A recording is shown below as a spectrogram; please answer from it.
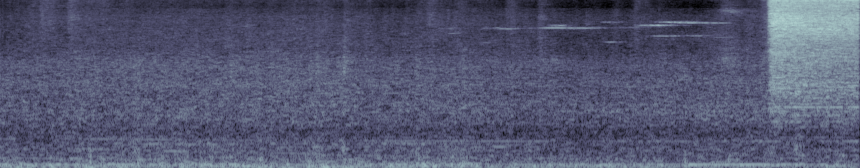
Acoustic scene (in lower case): bus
